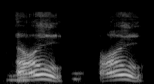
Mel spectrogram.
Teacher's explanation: گلے کے بیچ میں گھوم کے آواز ہے، وہ عین کی ہے اور نرم ہے. حمزے میں جھٹکا ہے، عین میں جھٹکا نہیں ہے.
